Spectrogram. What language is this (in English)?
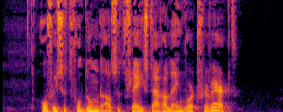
Dutch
